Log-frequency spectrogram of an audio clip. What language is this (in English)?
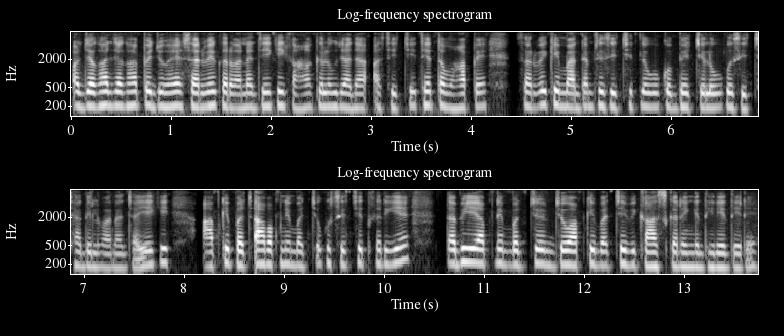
Hindi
